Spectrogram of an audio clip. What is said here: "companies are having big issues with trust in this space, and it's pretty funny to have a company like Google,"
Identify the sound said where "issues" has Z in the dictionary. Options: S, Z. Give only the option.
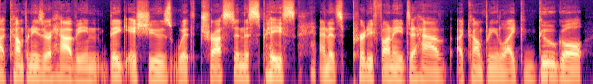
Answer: Z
